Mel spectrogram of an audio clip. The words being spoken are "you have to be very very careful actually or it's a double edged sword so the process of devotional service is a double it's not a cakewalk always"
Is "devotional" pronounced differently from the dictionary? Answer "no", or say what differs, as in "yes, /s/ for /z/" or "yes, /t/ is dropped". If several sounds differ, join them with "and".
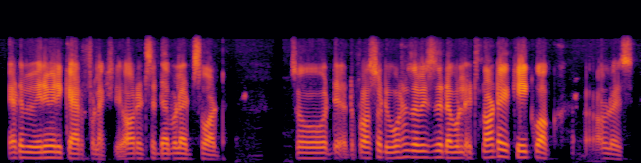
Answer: yes, /n/ is dropped and /n/ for /l/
